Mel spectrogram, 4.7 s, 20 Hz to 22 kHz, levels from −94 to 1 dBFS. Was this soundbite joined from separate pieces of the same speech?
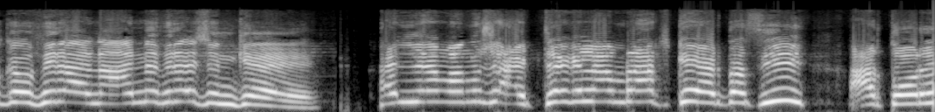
yes; 1 cut; at 1.8 s

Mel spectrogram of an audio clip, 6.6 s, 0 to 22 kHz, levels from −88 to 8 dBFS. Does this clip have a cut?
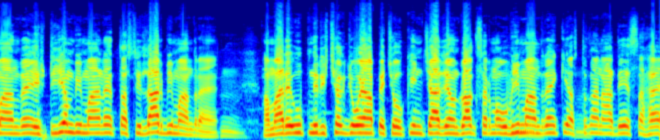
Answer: no; 0 cuts

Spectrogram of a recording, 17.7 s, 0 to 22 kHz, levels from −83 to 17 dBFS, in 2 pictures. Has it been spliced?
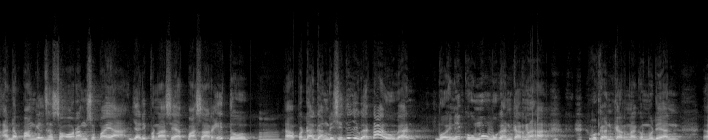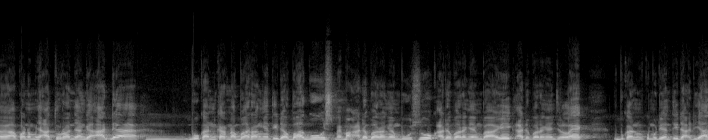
no; 0 cuts

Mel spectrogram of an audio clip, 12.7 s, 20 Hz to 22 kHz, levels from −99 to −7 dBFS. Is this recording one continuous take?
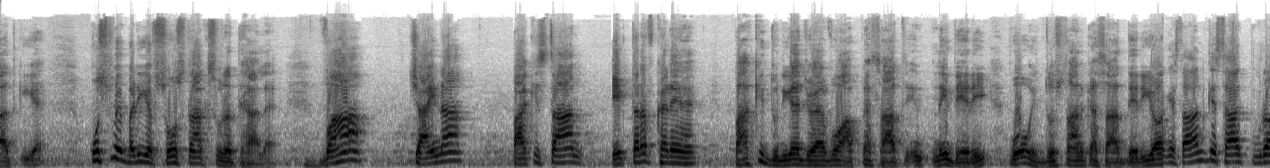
no; 1 cut; at 11.7 s

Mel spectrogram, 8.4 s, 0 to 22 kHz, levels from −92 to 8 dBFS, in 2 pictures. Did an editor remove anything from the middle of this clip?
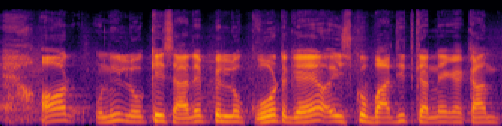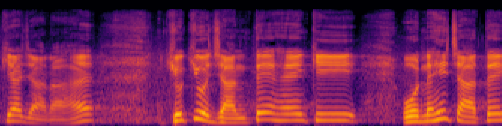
no; 0 cuts

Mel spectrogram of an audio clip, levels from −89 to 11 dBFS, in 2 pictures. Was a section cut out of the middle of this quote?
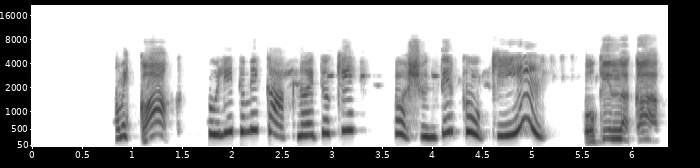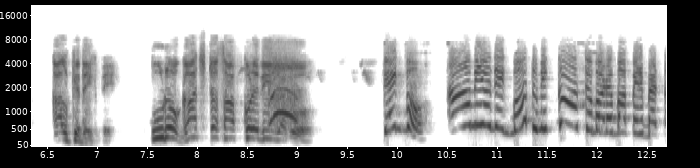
no; 0 cuts

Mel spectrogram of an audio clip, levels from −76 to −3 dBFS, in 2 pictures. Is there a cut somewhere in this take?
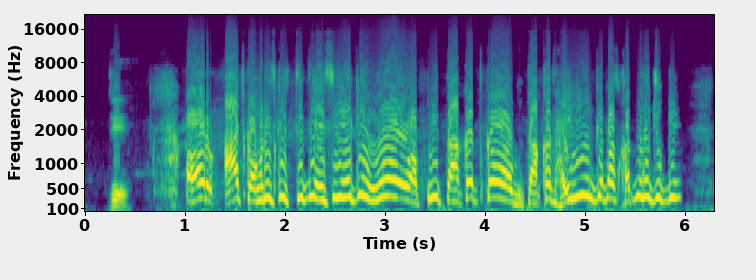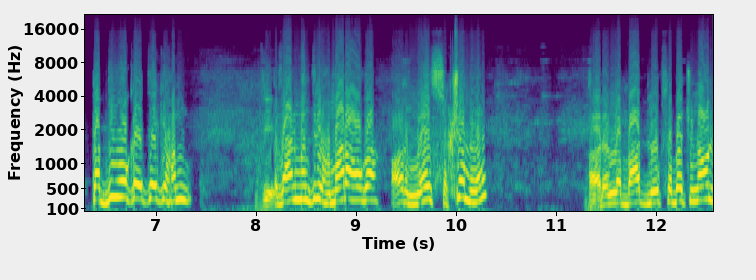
yes; 1 cut; at 9.3 s

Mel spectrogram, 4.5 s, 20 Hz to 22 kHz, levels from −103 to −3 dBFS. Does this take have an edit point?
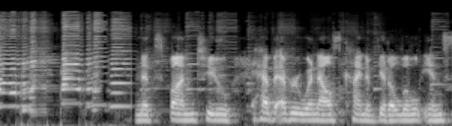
yes; 2 cuts; at 1.4 s, 2.5 s

